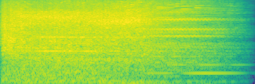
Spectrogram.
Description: Cri d'Ultra-Necrozma dans Pokémon Ultra-Soleil et Ultra-Lune.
